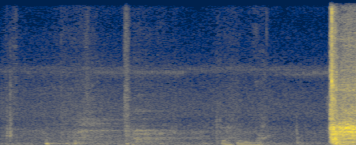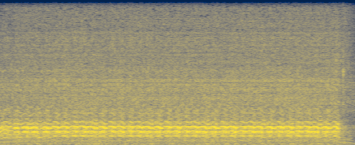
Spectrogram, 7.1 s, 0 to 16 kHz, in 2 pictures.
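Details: 1951 Pontiac Chieftain factory straight six, first start attempt in 25+ years, water found inside; after a quiet stretch the starter churns fast and even at about four beats a second but never catches; cranks, no start, ignition points suspected, not confirmed.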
